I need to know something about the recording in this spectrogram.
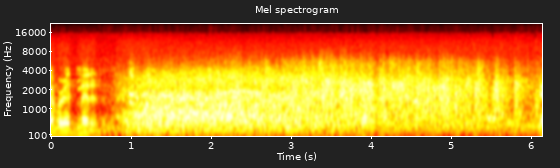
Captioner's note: laughter, applause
